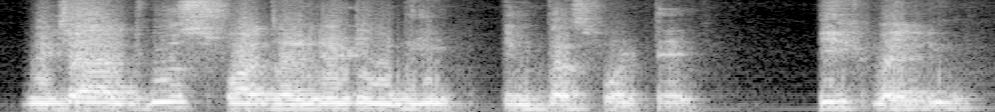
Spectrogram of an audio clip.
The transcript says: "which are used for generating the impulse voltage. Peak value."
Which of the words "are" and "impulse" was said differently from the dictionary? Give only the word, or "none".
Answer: impulse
